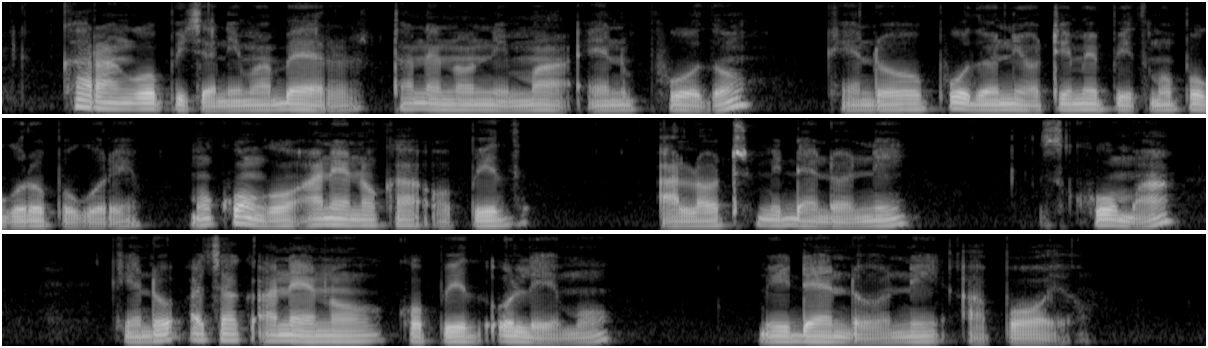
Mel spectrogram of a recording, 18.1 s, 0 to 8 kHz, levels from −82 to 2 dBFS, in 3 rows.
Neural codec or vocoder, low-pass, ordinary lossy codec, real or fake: none; none; none; real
